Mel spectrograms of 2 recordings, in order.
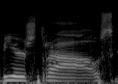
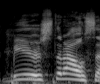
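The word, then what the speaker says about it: Bierstrasse: 133rd and 12th is spelled in a German fashion. It's B-I-E-R S-T-R-A-S-S-E. – Beer Strauss. – Beer Strauss.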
